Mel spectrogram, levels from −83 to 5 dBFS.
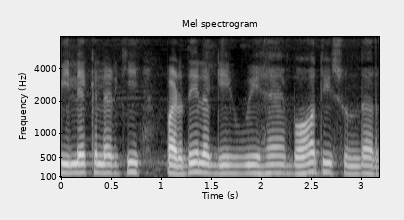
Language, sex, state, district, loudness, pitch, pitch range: Hindi, female, Haryana, Charkhi Dadri, -18 LUFS, 180 Hz, 170-190 Hz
